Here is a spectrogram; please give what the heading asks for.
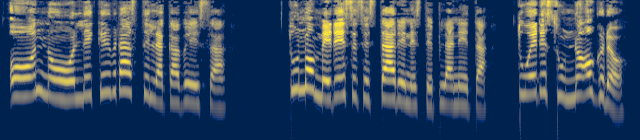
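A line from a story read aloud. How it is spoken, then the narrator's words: Shouting. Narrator (Spanish): Christie gritó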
